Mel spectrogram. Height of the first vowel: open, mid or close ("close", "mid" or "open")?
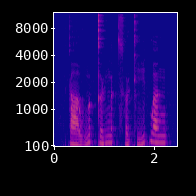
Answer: open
